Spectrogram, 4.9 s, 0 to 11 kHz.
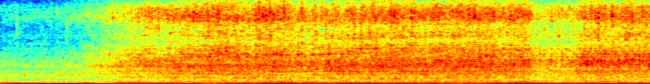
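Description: Mercedes G500 4x4² V8 engine driven in manual mode, a loud, steady low drone close up with pitch stepping up and down between gear holds, no voices over it.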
